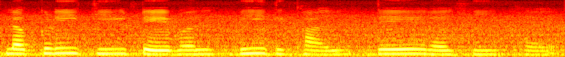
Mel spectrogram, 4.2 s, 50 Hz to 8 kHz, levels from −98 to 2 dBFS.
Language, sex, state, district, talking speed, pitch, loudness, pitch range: Hindi, female, Madhya Pradesh, Dhar, 115 wpm, 220 Hz, -16 LUFS, 205-235 Hz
